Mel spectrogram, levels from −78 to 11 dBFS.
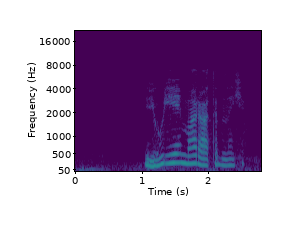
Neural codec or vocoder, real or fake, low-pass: codec, 16 kHz in and 24 kHz out, 0.8 kbps, FocalCodec, streaming, 65536 codes; fake; 7.2 kHz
